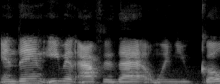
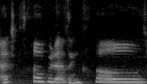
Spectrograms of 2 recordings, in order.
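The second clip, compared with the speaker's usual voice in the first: mock sobbing while talking, higher pitch; 8 semitones higher than usual. Retelling a missed dilation, imitating own crying. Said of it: "So I'm just boo-hoo crying".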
